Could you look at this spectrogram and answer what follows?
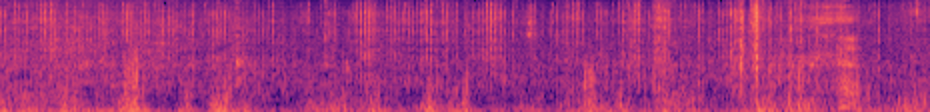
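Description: Bicycle riding over a bumpy dirt path, its frame rattling and clicking over the ruts, with wind rushing over the microphone.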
